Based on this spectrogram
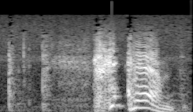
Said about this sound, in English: Sorry about the cough. This cough switch doesn't work in here. So, yeah, there it goes.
